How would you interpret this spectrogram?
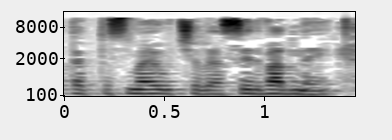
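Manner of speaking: ordinary talk, nothing marked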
